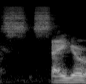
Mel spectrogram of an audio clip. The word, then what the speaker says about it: Sega: really know about like sega or sega depending on how you say it um and some of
